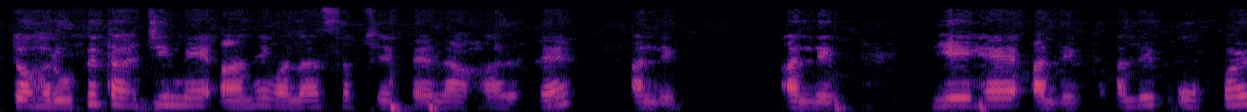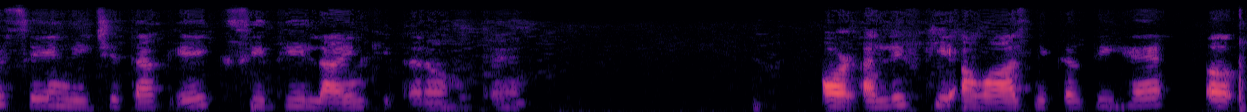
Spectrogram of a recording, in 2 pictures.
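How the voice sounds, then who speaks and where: A woman teacher giving an Urdu alphabet lesson to young children, slowly repeating each letter sound and example word. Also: medium pitch, warm tone, no room sound, low-quality recording. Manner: slow, clear, repetitive drilling of sounds.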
